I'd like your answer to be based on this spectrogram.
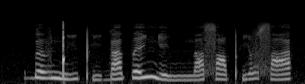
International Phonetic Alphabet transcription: ɓœ˧vŋ͡ǃi˩˧ pʼi˩ɠa˧˥ pɛ˧˥i̯ɲe˩i̯mːɛ˩˧ sˤɑ˧pʼi˧˥vsˤa˧˥

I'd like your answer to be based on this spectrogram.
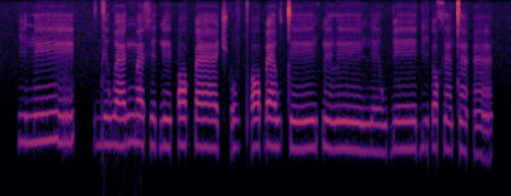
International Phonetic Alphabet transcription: inẽː | dewæ ŋ͡mæxeɠẽ ʔɒ k͡pæːt͡ʃʼovpʼɒɓæw tẽː k͡pẽlẽː ŋeːwɠeː ɠiɗɒxɾæ̃tæ̃ ʔæ̃

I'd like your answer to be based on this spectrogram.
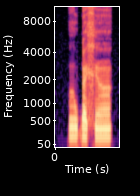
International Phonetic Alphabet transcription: ɯwɠæ xʲœ̃

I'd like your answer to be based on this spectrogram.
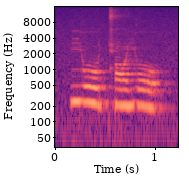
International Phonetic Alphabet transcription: jocɔ̃jo

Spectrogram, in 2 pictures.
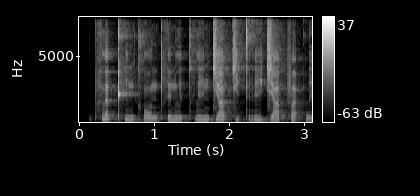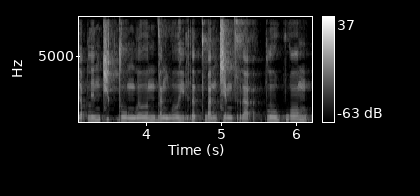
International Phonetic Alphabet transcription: pʰla˥˩t̚ kʰi˧nkʰɔː˩˦n pʰe˧nli˦˥t̚pʰliː˧n t͡ɕaː˥˩p̚t͡ɕi˨˩ʔtriː˧ t͡ɕaː˦˥p̚fa˨˩ʔkwi˩˦a̯ pli˦˥nt͡ɕu˥˩k̚doː˩˦ŋlɤː˦˥n da˨˩ŋwɤː˧jra˥˩t̚ kwa˧nt͡ɕa˧ŋtra˨˩ʔ | ploː˦˥wkwɔː˥˩m

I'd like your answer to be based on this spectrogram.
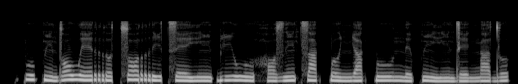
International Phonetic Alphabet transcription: pu˦pĩ˨ dɔ˦we˨˦rʊ˨ t͡sɔ˦ri˨t͡seː˨ jĩ˨ɓiː˦ wu˨ hɔ˨zĩ˦t͡sa˦ k͡pʊ˦˨ɲa˦k͡puː˦ nɪ˨˦pĩ˦˨ jĩ˨deː˨ŋa˦˨dʊ˦

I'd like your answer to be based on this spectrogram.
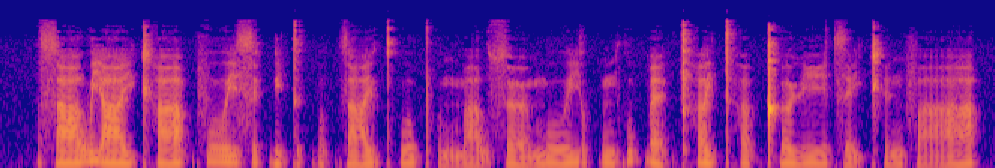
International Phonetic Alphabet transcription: saː˨˥wjaː˨jkʰaː˨˥p̚ fuː˧jsɪ˨k̚ e˧jt̪ɪ˨k̚wʊ˨˥k̚saː˨˥j kʷʰɐ˧wpʰʊ˨˩ŋmaː˨˩w sœː˨˩ muː˨jʊ˨k̚ ɵ˧nkʷɐ˥p̚ɛː˨k̚t̪ʰɐ˧j t̪ʰɐ˨p̚kʰɵ˧ɥiː˧ t͡se˨˩jkʰɪ˨˥ŋfaː˨˥

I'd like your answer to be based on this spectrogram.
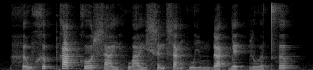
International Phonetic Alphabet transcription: hə̰˧˥wxə˦˥p̚ ka˦˥k̚xo˧ sa̤˨˩jhwa̤˨˩j sə̰˧˨nsa̰˧˨ŋkwi̤˨˩m ɗa˨˩k̚le˨˩k̚ zṳ˨˩ə̯t̪ʰə˦˥p̚

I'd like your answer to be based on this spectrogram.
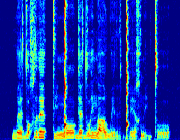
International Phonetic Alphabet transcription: wɛ˨do̰˥χrɛ˥tːi˨ ŋ͡ǃɔː˥ɡɛ˥do̰˥i̯naː˨ we˩rǃʼeː˩χnḭ˩ɡ tʼo̰˨

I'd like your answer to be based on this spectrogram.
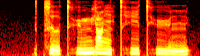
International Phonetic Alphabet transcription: t͡sɹ̩˨˩t̪ʰy˦mjɑ˥˨ŋ t̪ʰi˨˦t̪ʰy̰˨˩n

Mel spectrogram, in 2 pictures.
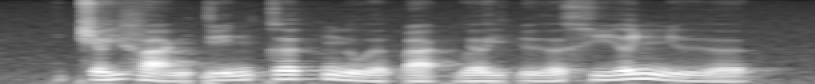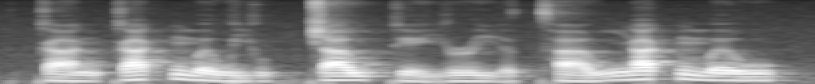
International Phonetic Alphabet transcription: cə˧˥jva˨˩˨ŋ ɗi˧˥n kəː˦˥k̚nu˨˩ə̯ɓa˨˩k̚ lə˨˩jɗɨ˨˩˦ə̯xi˧˥ə̯ɲɨ˨˩ə̯ | ka˨˩ŋka˦˥k̚mə˨˩w ju˨˩k̚ca˧wke˨˩˨jɹi˨˩˨ə̯ t̪ʰa˨˩˦wŋa˦˥k̚ mə˧w

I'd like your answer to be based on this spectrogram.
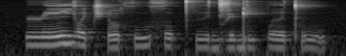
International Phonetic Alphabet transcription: ɹẽ jɔt͡ʃʼɔ̃xuxo t̪ʰɯd͡zɯɖ ipɤtʼu

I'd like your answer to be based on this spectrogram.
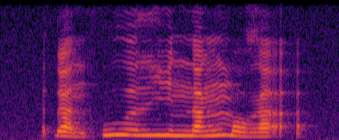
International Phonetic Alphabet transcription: ɗa˧˩nhwu˧ə̯ɣi˧ na˨˦ŋmɔ̤˨˩ ɣa̰ː˧˨ʔ

